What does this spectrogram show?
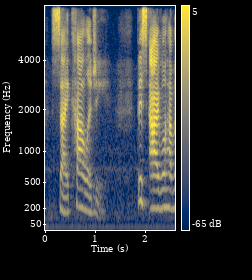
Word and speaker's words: psychology: a city in Alaska PS says s psychology note that the Y at the end of a syllable has a long I sound and this G takes on the J sound because of the Y psychology this I will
